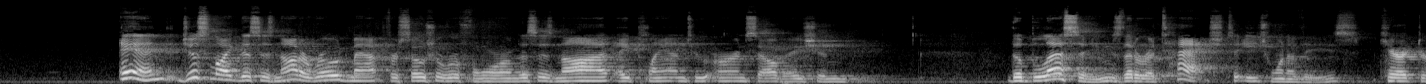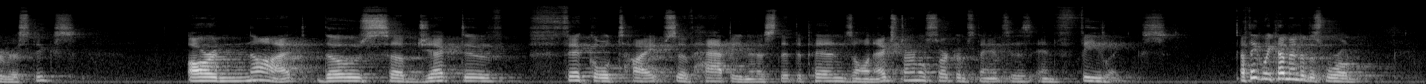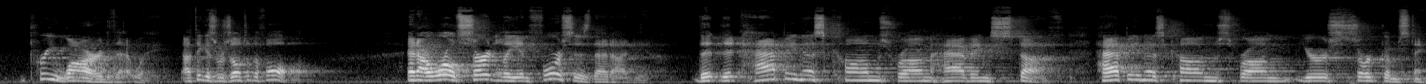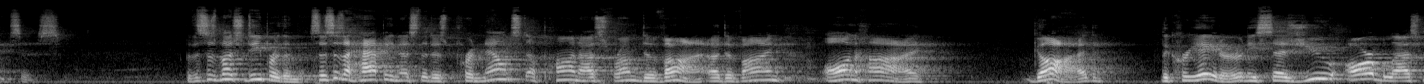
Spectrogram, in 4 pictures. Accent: American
